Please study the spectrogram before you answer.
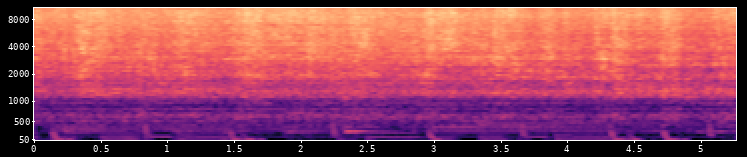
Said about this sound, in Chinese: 那鸡肉呢，其实是煎到稍微表面有一点点金黄色就可以了。那这个鸡肉呢，为什么会变成金黄色呢？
